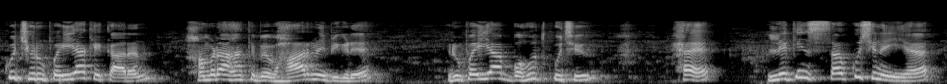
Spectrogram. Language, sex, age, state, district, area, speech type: Maithili, male, 30-45, Bihar, Madhubani, rural, spontaneous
